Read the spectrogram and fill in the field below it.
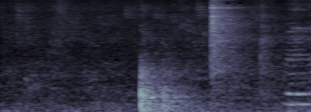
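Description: A bowl is set down with a knock.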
